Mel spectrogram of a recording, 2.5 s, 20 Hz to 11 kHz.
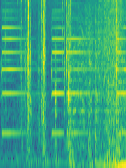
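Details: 2003 Volkswagen Passat after a no-start traced to a corroded wire (starter, battery, fuses and relays ruled out): a few uneven cranking pulses, then the engine catches and swells into a steady run; normal start.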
